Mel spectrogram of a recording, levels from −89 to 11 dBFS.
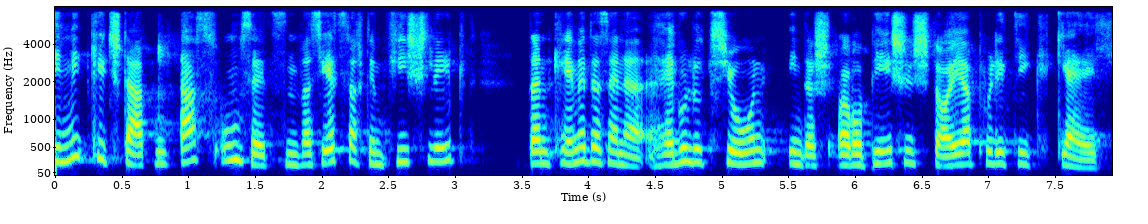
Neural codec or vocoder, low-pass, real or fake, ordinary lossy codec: codec, 16 kHz, 4 kbps, X-Codec, HuBERT features, trained on general audio; 7.2 kHz; fake; none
